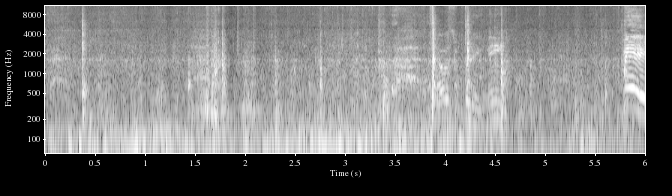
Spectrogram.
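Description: Wind buffeting the microphone aboard a small boat at sea, a steady low rumble, with a couple of sharp knocks from gear handled on deck and faint voices.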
